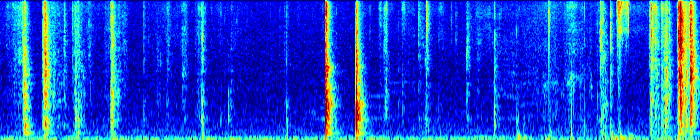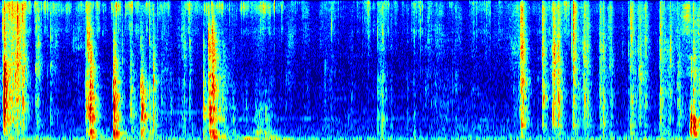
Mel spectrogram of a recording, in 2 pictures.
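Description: A deck of tarot cards being shuffled by hand: intermittent rustling and flicking of the cards, with two sharp snaps a few seconds in and busier spells of shuffling in the middle and near the end.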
